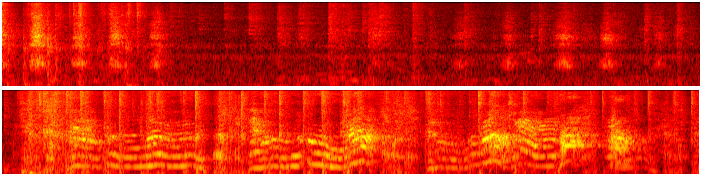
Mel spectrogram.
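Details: Sam the Pomeranian barks repeatedly: a string of evenly spaced yaps, a quieter stretch of softer barks, then a loud, busy run of high wavering yelps and whimpering barks.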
